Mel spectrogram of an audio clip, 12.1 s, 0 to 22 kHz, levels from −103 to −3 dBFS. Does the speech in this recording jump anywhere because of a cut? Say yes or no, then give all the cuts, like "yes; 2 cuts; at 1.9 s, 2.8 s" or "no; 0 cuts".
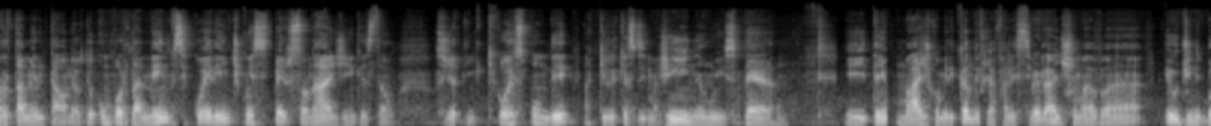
yes; 8 cuts; at 1.7 s, 2.7 s, 5.8 s, 6.4 s, 8.4 s, 8.9 s, 9.8 s, 10.3 s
